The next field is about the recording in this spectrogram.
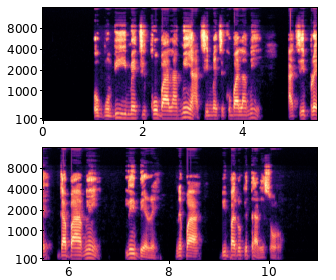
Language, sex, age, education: Yoruba, male, 30-45, tertiary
